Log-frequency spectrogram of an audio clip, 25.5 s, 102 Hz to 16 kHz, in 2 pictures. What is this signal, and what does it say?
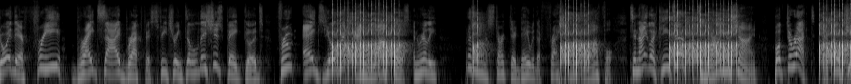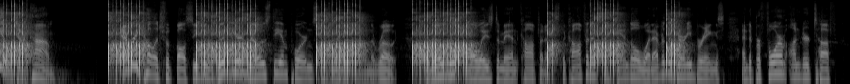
Pulse dialling, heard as clicks on a phone line, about 9 pulses a second, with speech in English. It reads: 9 1 4 9 8 5 8 6 8 1 4 2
